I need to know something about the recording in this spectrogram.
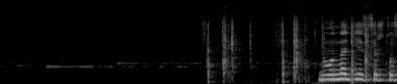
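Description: A playing card slides and taps onto a table.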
